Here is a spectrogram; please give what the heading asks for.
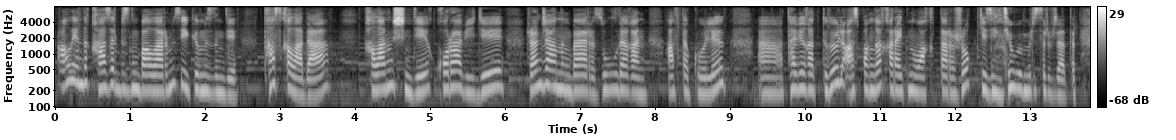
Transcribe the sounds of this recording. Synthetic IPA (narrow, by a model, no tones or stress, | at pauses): ɑlˠe̞nd̪ɪqʰɑzɪɾbɪzd̪ɪŋbɑlˠɑlˠɑɾəməzje̞kʲewɪmɪzd̪ɪŋd̪e̞ | t̪ʰɑsqʰɑlˠɑd̪ɑ | qʰɑlˠɑnəɴɪʃɪnd̪e̞qʰo̞ɾɑbʏjd̪e̞ | ʒ̥ɑnʒɑʁənəɴbæɾɪzuəlˠd̪ɑʁɑn | aft̪okʲʰɵlɪk̚ət̪ʰɑbijʁɑt̪ʰːʏɡʲelɑspɑɴʁɑqʰɑɾɑjt̪ənwɑqə̥t̪ːɑɾəʒo̞qkʲʰe̞ze̞ŋd̪e̞wɵmɪɾsɪɾɪpʒɑt̪əɾ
